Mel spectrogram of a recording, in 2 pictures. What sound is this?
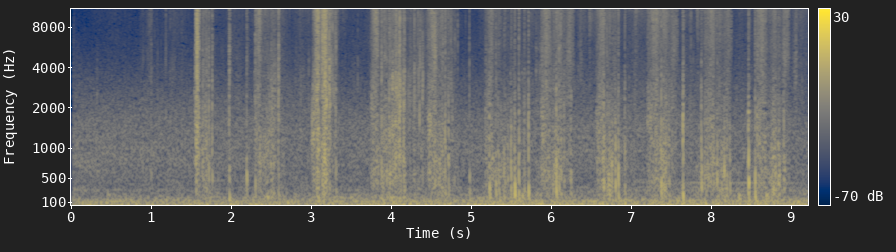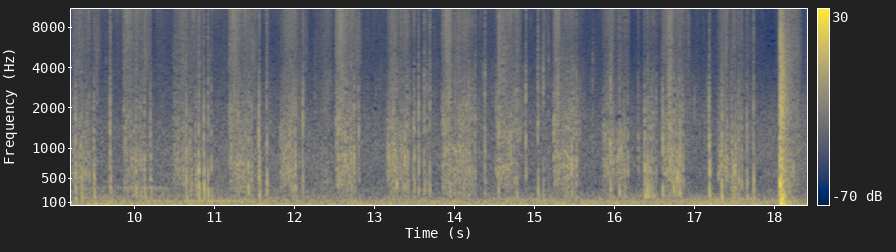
Walking on Snow
nature, field-recording, winter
